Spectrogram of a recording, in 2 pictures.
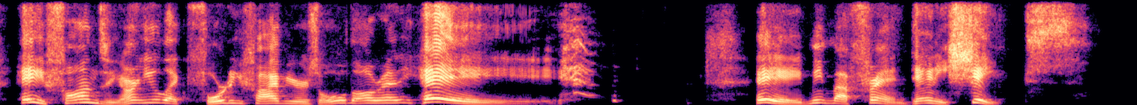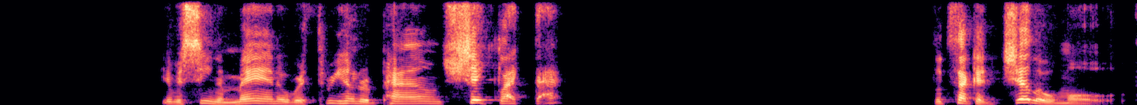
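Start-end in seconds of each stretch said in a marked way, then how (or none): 2.8-15.0 fake, put-on fifties man voice. Acting out a scene, a character introduces his friend Danny Shakes in a Fonzie-type voice. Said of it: "like a Fonzie type thing".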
